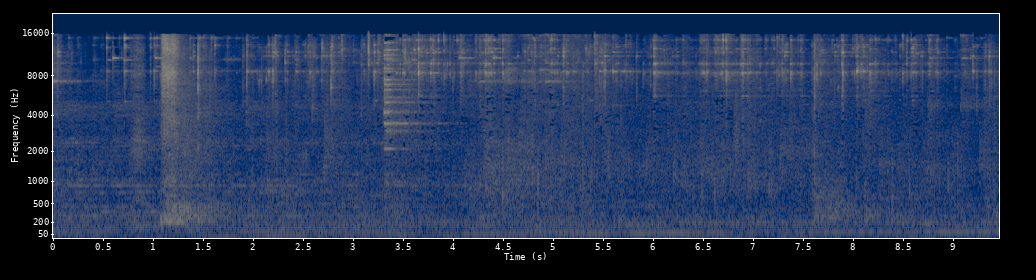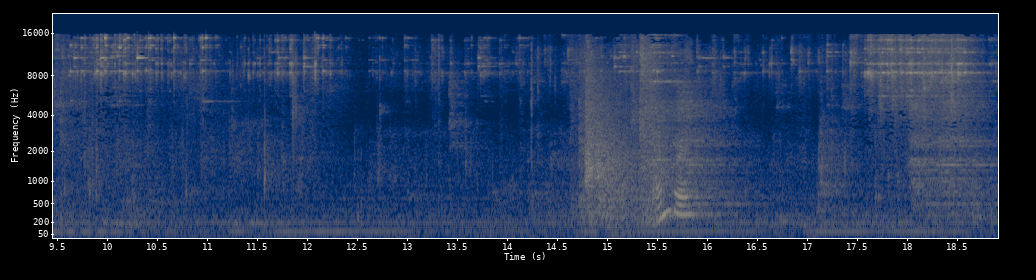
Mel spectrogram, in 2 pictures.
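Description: Dogs growl and yip while playing roughly.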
